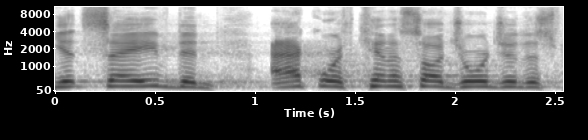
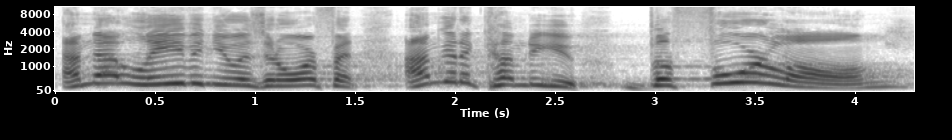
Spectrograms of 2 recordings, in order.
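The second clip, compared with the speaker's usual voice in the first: fervent preaching; 7 semitones higher than usual. Acted. Preaching Jesus' promise with fervor.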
